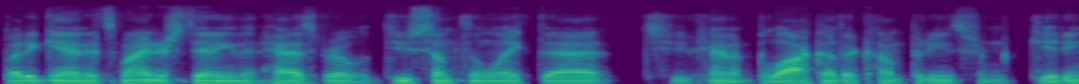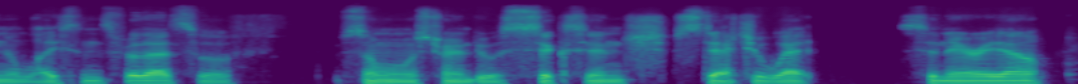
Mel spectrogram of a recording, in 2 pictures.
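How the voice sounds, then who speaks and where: A man's voice: low voice, flat delivery, fairly quick, dry recording, studio quality. A man co-hosting a collecting podcast in casual chat, explaining things in a matter-of-fact way. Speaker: podcast co-host.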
